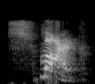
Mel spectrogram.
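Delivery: very high, very loud shout. Acted. Squeers shouting for the runaway boy up the dormitory stairs, full yell. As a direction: yell the name at full force. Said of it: "shouted Squeers".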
